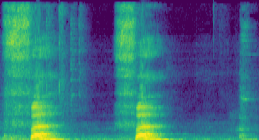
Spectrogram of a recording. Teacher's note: huruf fa salah satu sifatnya yaitu dia hams mengalirnya nafas fa hati-hati di dalam melafalkannya jangan sampai dia terbaca dengan pabad bibir kita rapat.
